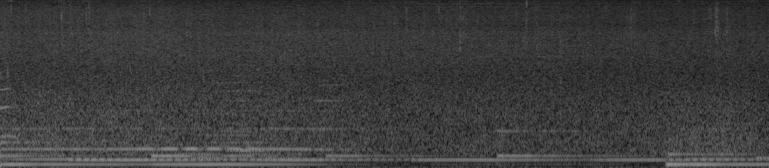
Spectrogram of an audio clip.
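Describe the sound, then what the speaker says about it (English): Soft, steady rain falls in the video game Infinity Nikki, a faint hiss of drops sitting beneath sustained low musical tones that shift and hold throughout. "Nikki, it looks like it's going to rain."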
